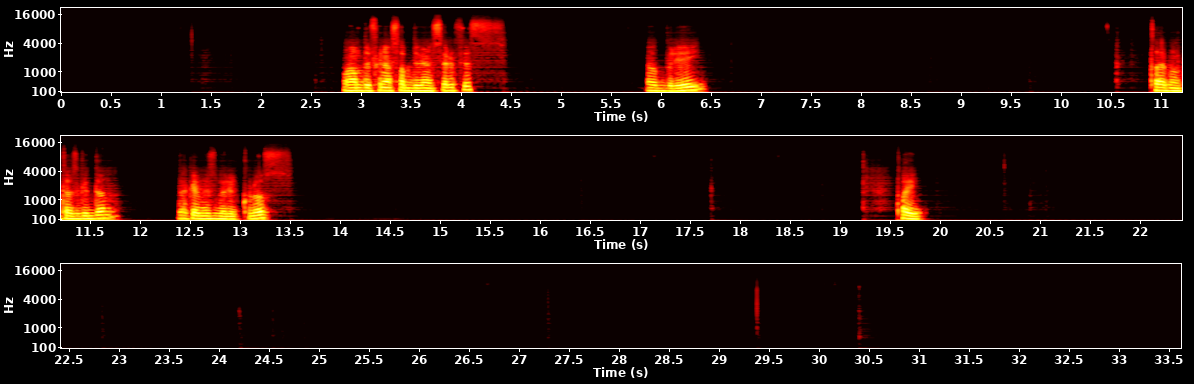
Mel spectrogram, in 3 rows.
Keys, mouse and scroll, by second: 0.0-0.4 scroll up 1, 1.1 click, 2.2 click, 2.9-4.1 drag, 5.6 click, 13.4-14.6 alt+middle drag, 15.3 scroll up 1, 16.4 Escape, 16.7-17.1 scroll down 2, 17.1 alt+middle drag, 17.7 s, 18.4 click, 18.6 ctrl+a, 21.0 KP_1, 22.8 g, 24.2 Escape, 24.5 g, 24.9 z, 25.6 click, 26.3 scroll down 1, 26.6-27.5 alt+middle drag, 30.0 alt+middle click, 31.5 click, 33.4 drag.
